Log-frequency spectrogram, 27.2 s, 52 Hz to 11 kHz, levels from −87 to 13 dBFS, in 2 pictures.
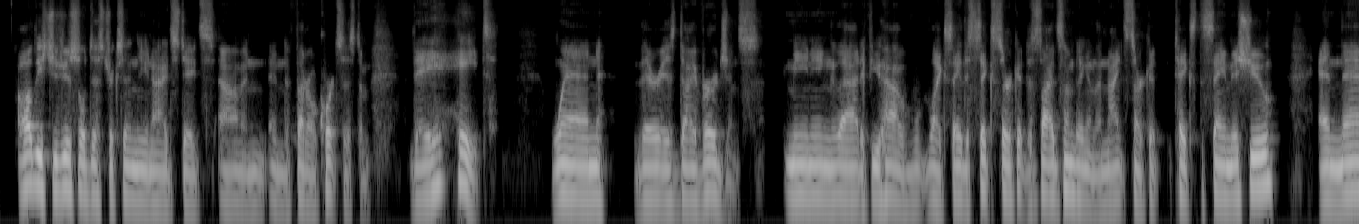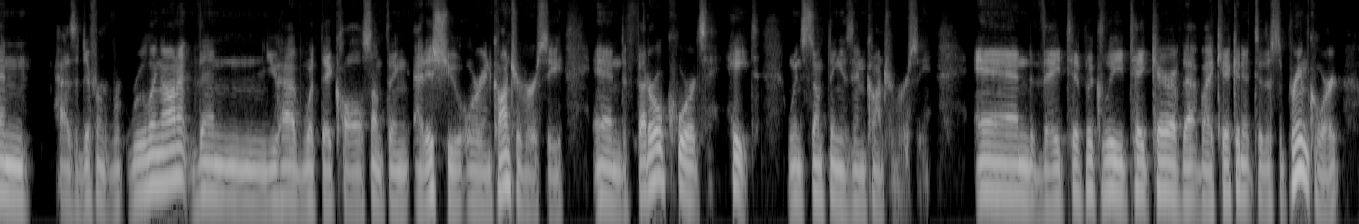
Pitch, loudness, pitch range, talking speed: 105 Hz, -27 LUFS, 95-115 Hz, 190 wpm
